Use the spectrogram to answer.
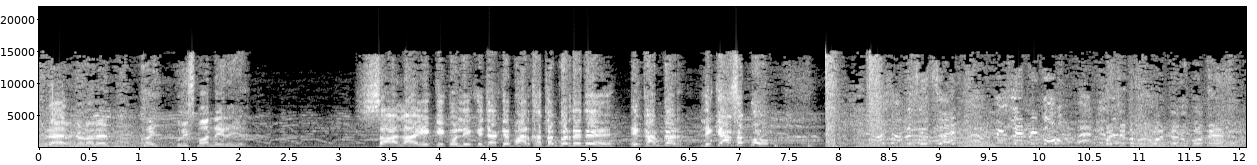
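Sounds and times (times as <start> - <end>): emergency vehicle siren wailing: 0.0 - 12.0.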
